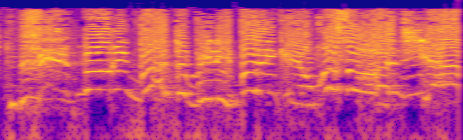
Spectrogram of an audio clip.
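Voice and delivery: crying angry protest. Acted. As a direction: throw it at her mother through tears. Daughter confronts mother, crying. (umiiyak na pagsumbat)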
